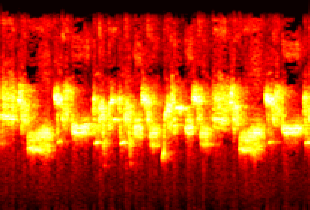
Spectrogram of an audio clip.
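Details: Javan pied starling, used as a tutor recording for training songbirds: a dense, unbroken stream of high, bright chattering and whistled phrases, with short notes rising and falling without pause.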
